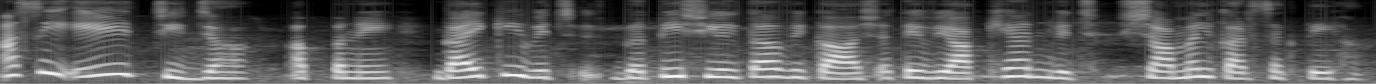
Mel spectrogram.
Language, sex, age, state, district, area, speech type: Punjabi, female, 18-30, Punjab, Jalandhar, urban, spontaneous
